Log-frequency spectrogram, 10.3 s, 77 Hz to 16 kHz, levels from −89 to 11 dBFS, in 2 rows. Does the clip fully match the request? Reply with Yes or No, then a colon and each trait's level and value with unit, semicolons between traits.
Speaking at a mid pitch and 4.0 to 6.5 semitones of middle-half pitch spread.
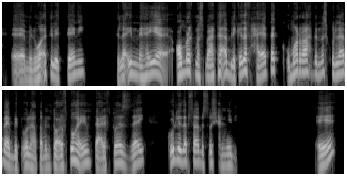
Yes: medium, 165 Hz; average, 4.6 semitones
